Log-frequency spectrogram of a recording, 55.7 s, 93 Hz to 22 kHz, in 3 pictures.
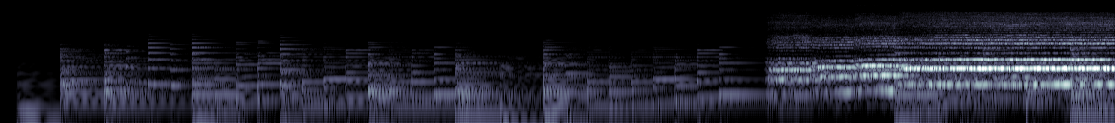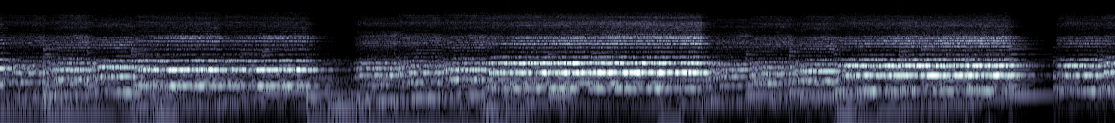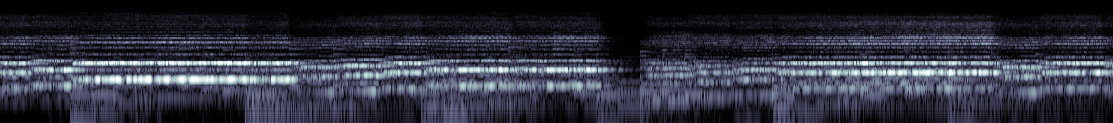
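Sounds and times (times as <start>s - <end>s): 
soprano voices singing: 12.8s - 55.7s.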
